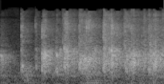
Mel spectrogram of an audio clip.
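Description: Audience applauding, with many hands clapping together, starting about half a second in.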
